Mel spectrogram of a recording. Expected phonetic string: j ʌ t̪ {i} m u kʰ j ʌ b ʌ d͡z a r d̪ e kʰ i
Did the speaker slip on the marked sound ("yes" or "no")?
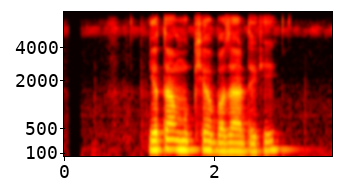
yes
